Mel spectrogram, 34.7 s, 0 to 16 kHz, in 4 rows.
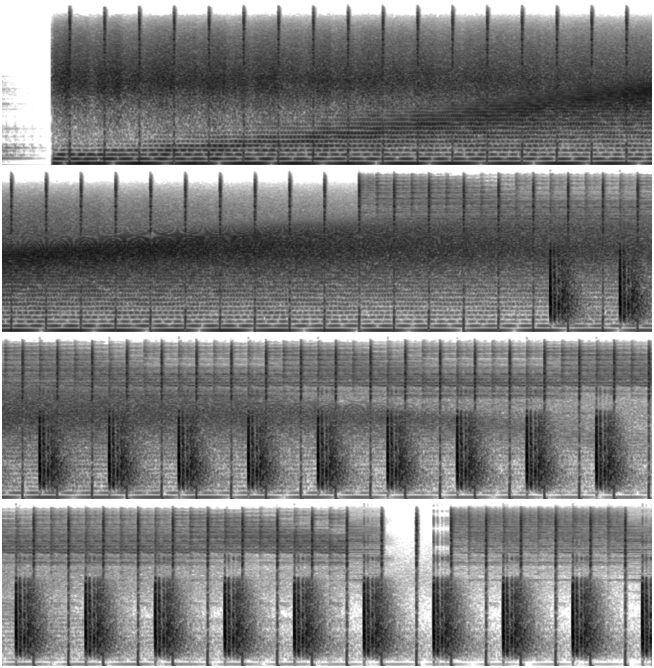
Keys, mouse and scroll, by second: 0.4 double click, 1.9 shift+click, 3.0 alt+f, 3.4-3.9 scroll down 1, 4.0 shift+click, 4.6 shift+click, 5.7 shift+click, 6.6 alt+f, 8.3 shift+click, 9.1 alt+f, 9.7 middle click, 10.4 shift+click, 12.6 typing, 12.8 middle click, 14.5 typing, 14.6 shift+click, 16.0-16.3 scroll up 1, 16.3 right click, 19.4-20.3 scroll up 1, 20.3 middle click, 21.3 ctrl+click, 21.6 ctrl+click, 22.0 ctrl+click, 23.1-23.7 scroll down 1, 23.7-24.8 typing, 24.0 scroll down 1, 24.4 shift+middle click, 26.0 typing, 26.3 middle click, 27.3 r, 27.8 shift+click, 28.7 shift+middle click, 29.7 right click, 31.0 scroll up 1, 31.5 shift+middle click, 33.0 shift+click, 33.2 right click, 34.2 middle click.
